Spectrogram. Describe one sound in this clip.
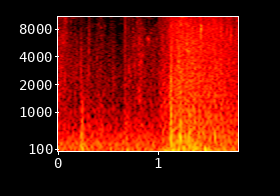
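A sword swings with a heavy whoosh.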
